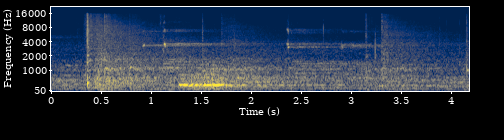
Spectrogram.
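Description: Badminton rackets striking the shuttlecock in a doubles rally: a sharp hit about half a second in and lighter hits around three seconds in and near the end. Between the hits, shoes squeak on the court floor, and a short shout comes about a second and a half in.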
